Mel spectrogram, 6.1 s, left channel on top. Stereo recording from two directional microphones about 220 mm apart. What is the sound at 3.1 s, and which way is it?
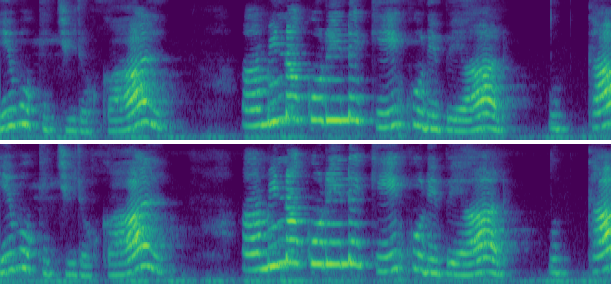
Speech, 30° right (ahead or behind).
